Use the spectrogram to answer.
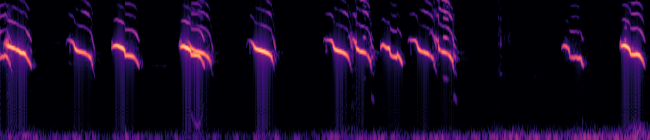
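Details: High, shrill peeps from newborn chicken chicks seeking their broody mother hen, each note gliding down sharply, given singly then in a rapid overlapping flurry before a brief lull.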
